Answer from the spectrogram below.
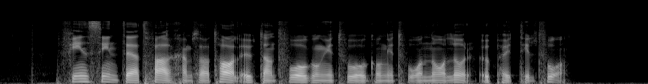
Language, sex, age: Swedish, male, 24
